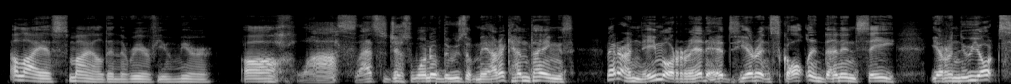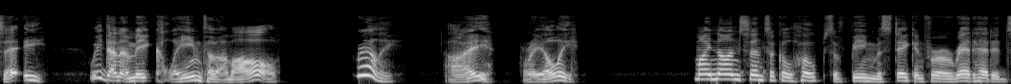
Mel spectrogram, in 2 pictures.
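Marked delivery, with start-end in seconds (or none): 2.4-12.9 teasing Scottish driver setting her straight; Scottish cab driver. Acted. Scottish driver voiced by reader. 13.7-14.2 high, louder surprised question. Acted. Surprised at redhead news. 14.6-15.9 dry Scottish confirmation, lightly voiced; Scottish cab driver.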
